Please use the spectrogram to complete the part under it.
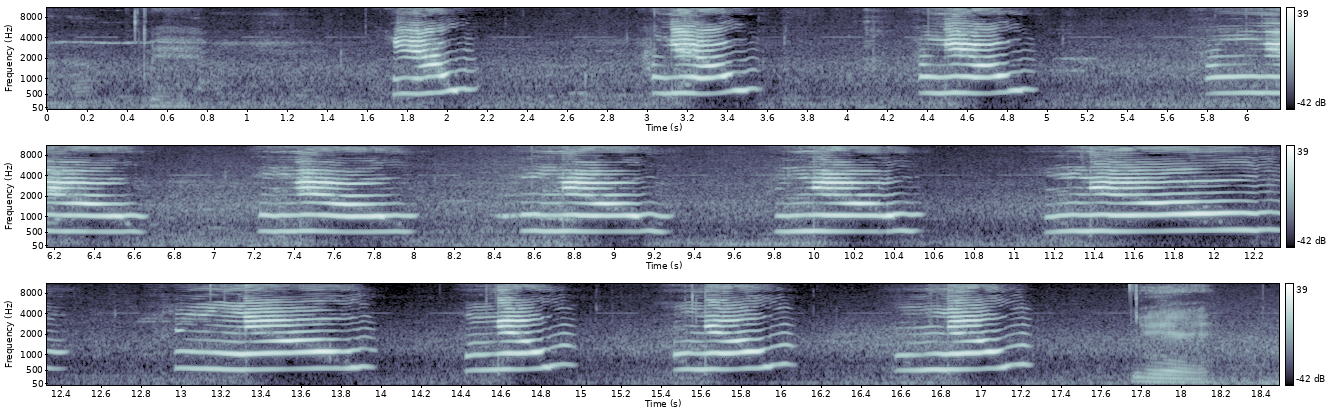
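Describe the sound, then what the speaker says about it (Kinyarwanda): A cat meows again and again in a steady series of loud, drawn-out, close calls with short pauses between them. "Iyo ni ipusi iba yabuze umwana cyangwa umwana yabuze nyina."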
